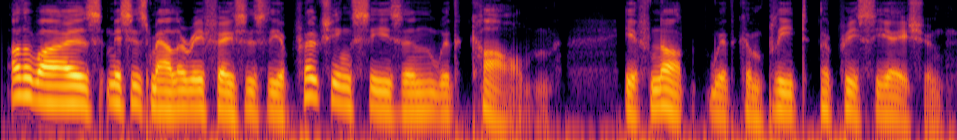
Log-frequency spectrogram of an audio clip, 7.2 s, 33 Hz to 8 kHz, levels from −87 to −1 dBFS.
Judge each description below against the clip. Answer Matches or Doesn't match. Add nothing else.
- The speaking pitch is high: Doesn't match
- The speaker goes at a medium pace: Doesn't match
